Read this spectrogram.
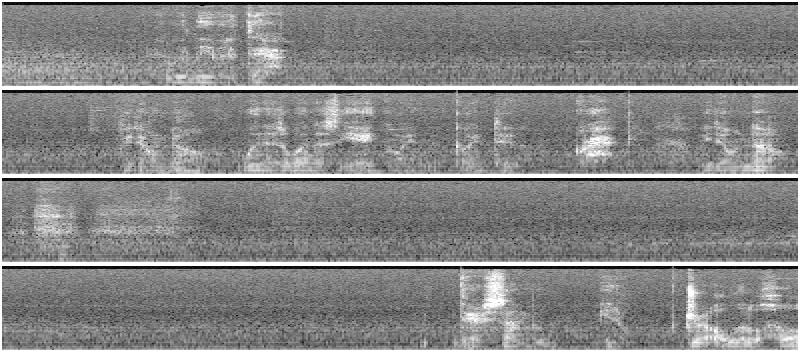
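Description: A middle-aged man speaks calmly and slowly, close to the microphone, with long pauses.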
